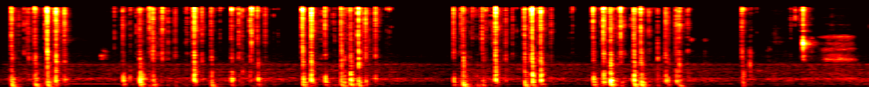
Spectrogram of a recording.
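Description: Typing on a computer keyboard: quick runs of key clicks in several bursts, with brief pauses, as a short sentence is typed out.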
